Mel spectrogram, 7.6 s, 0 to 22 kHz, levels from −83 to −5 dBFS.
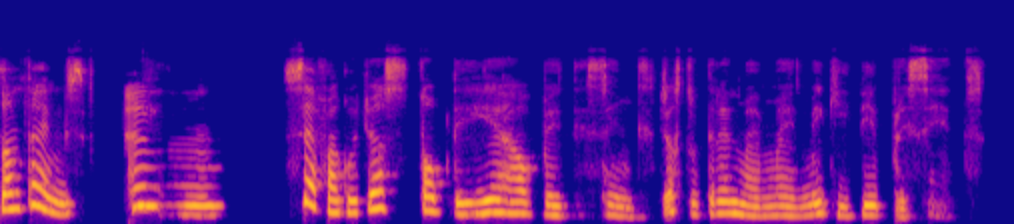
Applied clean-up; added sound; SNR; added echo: neural mask model Resemble Enhance denoiser.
